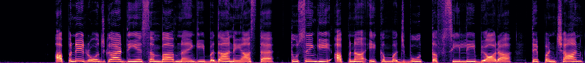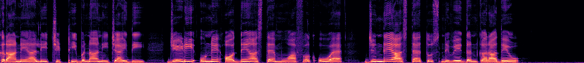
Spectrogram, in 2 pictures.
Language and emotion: Dogri, neutral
